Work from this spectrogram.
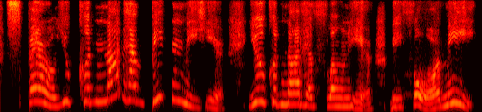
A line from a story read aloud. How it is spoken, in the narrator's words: Eagle screech in rage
